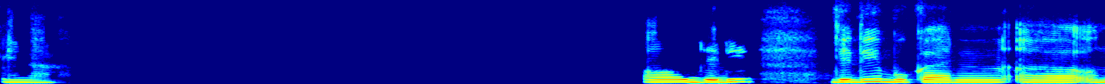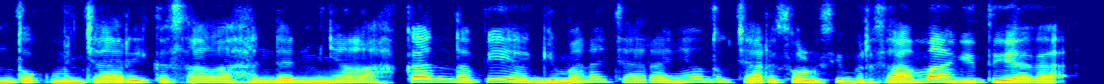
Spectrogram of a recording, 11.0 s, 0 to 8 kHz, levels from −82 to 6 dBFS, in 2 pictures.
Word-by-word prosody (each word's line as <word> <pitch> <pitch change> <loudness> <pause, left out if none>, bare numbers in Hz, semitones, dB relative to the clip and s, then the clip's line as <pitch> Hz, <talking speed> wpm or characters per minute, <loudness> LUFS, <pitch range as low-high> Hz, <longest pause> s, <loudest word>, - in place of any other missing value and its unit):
iya. 205 -3 -6 2.9
Oh, 225 0 +2
jadi 230 +4 +4 0.4
jadi 225 +3 +4
bukan, 215 -2 +1
eee, 205 -4 0
untuk 200 -1 -2
mencari 195 -1 +1
kesalahan 200 0 -2
dan 190 -1 0
menyalahkan, 195 +6 -1
tapi, 240 +3 +1
ya, 210 - +2
gimana 200 +3 0
caranya 205 0 -3
untuk 230 -2 -4
cari 200 -1 -1
solusi 200 +1 0
bersama, 205 +4 +2
gitu, 205 0 +1
ya, 180 -1 0
Kak? 175 -1 -3
205 Hz, 120 wpm, -22 LUFS, 195-220 Hz, 2.9 s, jadi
